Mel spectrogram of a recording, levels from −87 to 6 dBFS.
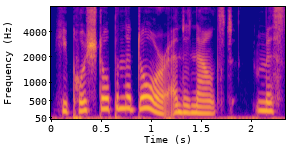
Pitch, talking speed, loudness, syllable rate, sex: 225 Hz, 205 wpm, -15 LUFS, 5.4 syllables/s, female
